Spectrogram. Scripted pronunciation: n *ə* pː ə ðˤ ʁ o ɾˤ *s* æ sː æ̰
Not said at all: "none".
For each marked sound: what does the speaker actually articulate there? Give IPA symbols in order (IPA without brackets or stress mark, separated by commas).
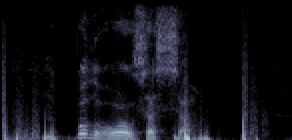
ə, s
